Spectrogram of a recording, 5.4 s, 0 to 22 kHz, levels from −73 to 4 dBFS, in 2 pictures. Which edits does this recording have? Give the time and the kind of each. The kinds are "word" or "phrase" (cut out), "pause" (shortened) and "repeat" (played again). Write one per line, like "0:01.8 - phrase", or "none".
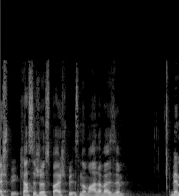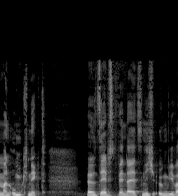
none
